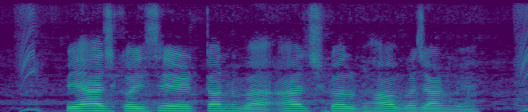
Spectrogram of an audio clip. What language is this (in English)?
Bhojpuri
